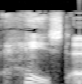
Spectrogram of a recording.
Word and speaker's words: haste: And haste, as in haste makes waste. – Hast makes wast. – Hast so, makes wast. – Yeah, so hast rhymes with tast, and there's also another one, which is the word feast that comes up a lot in Shakespeare.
